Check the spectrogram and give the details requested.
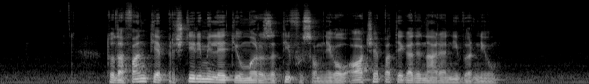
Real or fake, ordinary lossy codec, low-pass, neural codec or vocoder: real; none; 19.8 kHz; none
